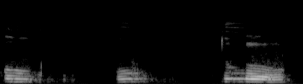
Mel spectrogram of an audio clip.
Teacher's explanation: পেশের উচ্চারণের ক্ষেত্রে দুই ঠোঁট একেবারে গোল করে তারপর পেশের উচ্চারণটা হবে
